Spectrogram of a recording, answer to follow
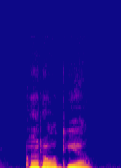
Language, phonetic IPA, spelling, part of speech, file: Polish, [paˈrɔdʲja], parodia, noun, LL-Q809 (pol)-parodia.wav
